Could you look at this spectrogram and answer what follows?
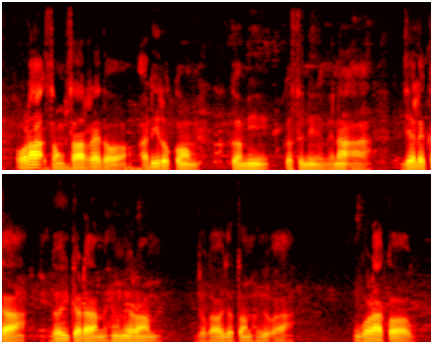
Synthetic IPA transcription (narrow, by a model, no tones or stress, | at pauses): ɔ̰ɽaʔsɔŋsaɾːɛd̪ɔəɖiɾɔkɔmkəmi | kəsnimɛnaʔa | d͡ʒɛlɛka | ɡəjkaɖamiɦumɛɾɔm | d͡ʒɔɡawd͡ʒɔt̪ɔnɦujṵʔa̰ | ɡɔɽakɔ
